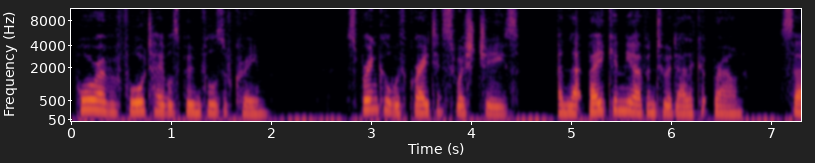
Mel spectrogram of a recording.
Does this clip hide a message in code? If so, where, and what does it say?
No, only speech in English.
